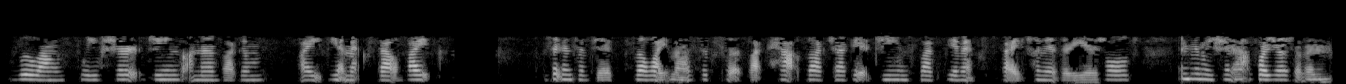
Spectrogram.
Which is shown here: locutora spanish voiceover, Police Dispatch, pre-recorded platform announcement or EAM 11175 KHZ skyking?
Police Dispatch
